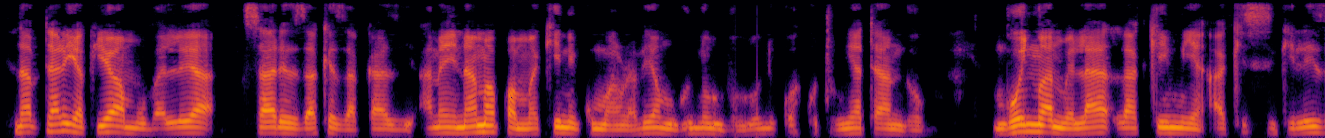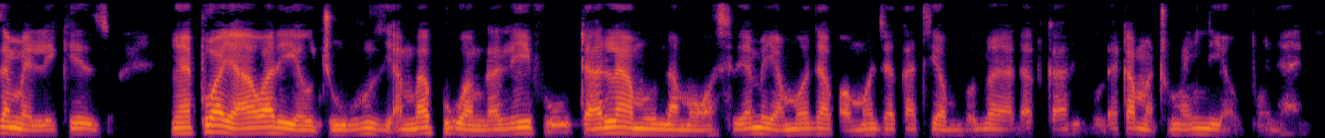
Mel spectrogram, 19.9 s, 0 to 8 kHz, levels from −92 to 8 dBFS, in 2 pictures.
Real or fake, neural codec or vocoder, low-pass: fake; codec, 24 kHz, 0.9 kbps, WavTokenizer, medium speech release version 2; 7.2 kHz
